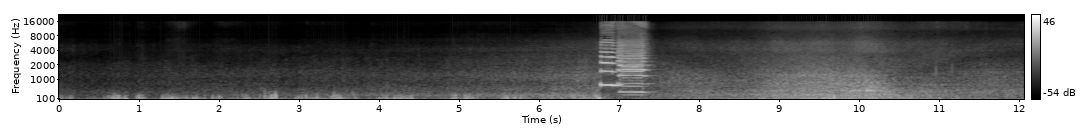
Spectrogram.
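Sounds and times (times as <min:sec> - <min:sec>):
two-tone train horn: 0:06.8 - 0:07.5.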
